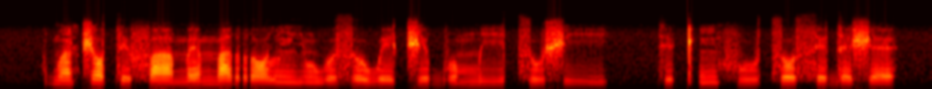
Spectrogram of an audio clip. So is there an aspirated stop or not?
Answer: no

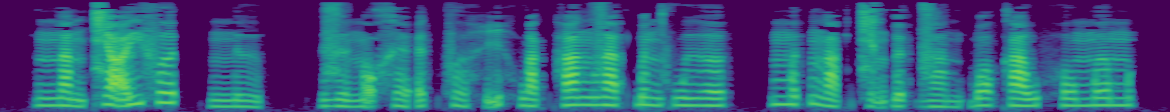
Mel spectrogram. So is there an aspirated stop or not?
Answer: no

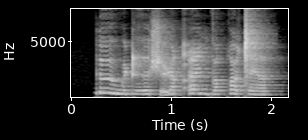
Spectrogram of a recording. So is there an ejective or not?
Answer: yes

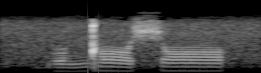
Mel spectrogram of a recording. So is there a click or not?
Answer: yes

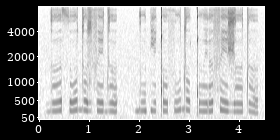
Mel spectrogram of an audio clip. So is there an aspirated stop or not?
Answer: no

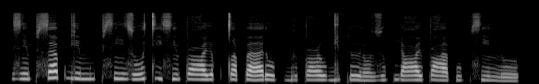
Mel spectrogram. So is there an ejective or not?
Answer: no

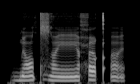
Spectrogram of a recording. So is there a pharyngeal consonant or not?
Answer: yes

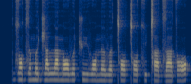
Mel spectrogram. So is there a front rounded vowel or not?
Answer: yes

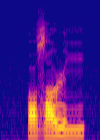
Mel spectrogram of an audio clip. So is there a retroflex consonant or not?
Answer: yes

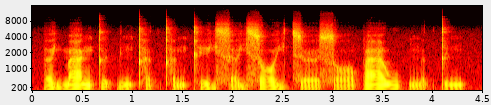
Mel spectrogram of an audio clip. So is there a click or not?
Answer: no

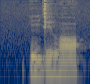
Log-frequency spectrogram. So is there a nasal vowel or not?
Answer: yes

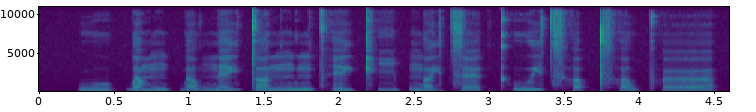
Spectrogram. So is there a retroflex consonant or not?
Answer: no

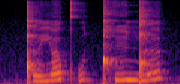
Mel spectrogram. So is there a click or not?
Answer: yes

